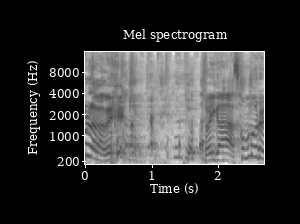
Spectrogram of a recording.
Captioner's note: heh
